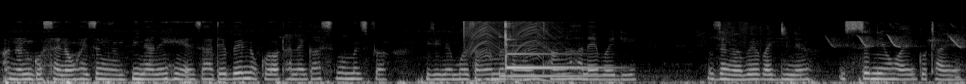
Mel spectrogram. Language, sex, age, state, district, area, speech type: Bodo, female, 18-30, Assam, Kokrajhar, rural, spontaneous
